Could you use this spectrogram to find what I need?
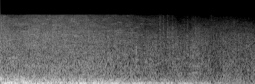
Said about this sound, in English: They were only about 50 meters away when the house exploded.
